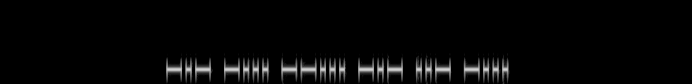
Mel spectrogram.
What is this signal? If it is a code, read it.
Morse code, heard as a keyed tone, about 25 wpm, 700 Hz. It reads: KB7KUB
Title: USA Call Signs - 6 Characters - 25wpm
